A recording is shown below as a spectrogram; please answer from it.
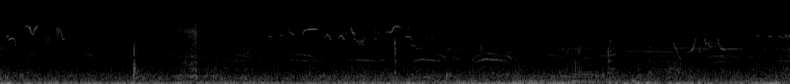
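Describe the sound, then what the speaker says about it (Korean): Birds chirp and whistle outdoors beside a float-fishing spot, several short calls scattered through a steady low background rumble, fairly near and clear. "새소리 드세요. 새소리"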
